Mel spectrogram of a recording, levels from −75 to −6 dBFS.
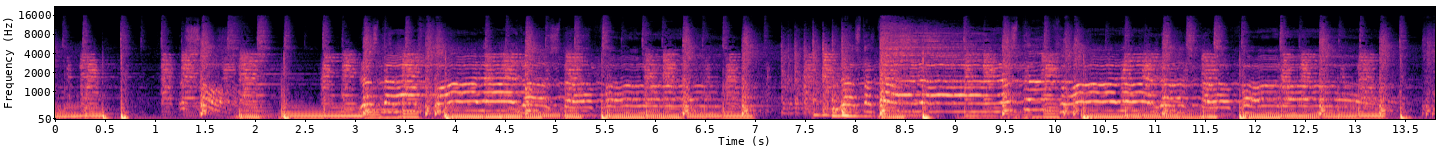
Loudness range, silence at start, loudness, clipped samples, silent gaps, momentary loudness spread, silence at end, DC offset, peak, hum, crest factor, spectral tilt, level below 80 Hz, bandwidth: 3 LU; 0 s; -19 LUFS; under 0.1%; none; 6 LU; 0 s; under 0.1%; -2 dBFS; none; 16 dB; -5 dB/octave; -32 dBFS; 16 kHz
